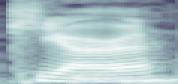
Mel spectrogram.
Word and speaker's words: Chiara: Chiara, I say it correctly as you said. Yeah. It's how the correct pronunciation of how an American would say it.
